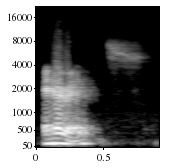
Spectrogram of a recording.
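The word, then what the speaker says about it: ארץ: So it's eretz. Shegalet nouns are always emphasized on the first syllable, if you remember.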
